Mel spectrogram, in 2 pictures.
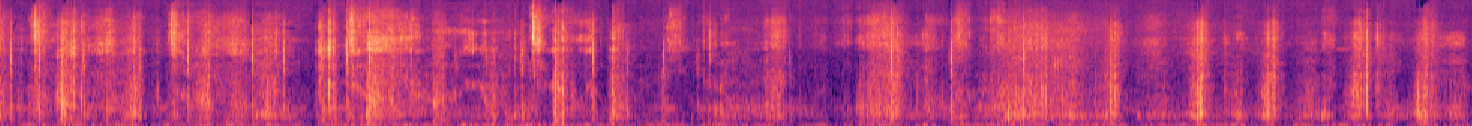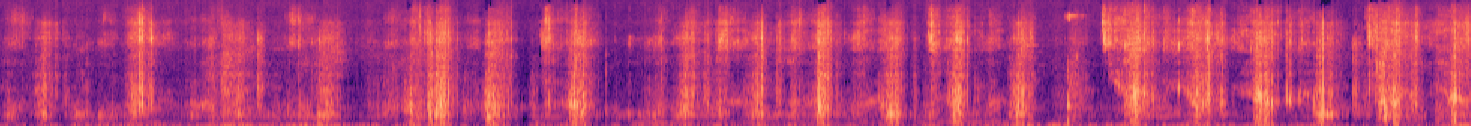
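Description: Close-up crunching and chewing of a crunchy food, a rapid, irregular run of sharp crunches throughout. Around the start, fingers also scrape and crumble the powder-coated food in a plastic tub.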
